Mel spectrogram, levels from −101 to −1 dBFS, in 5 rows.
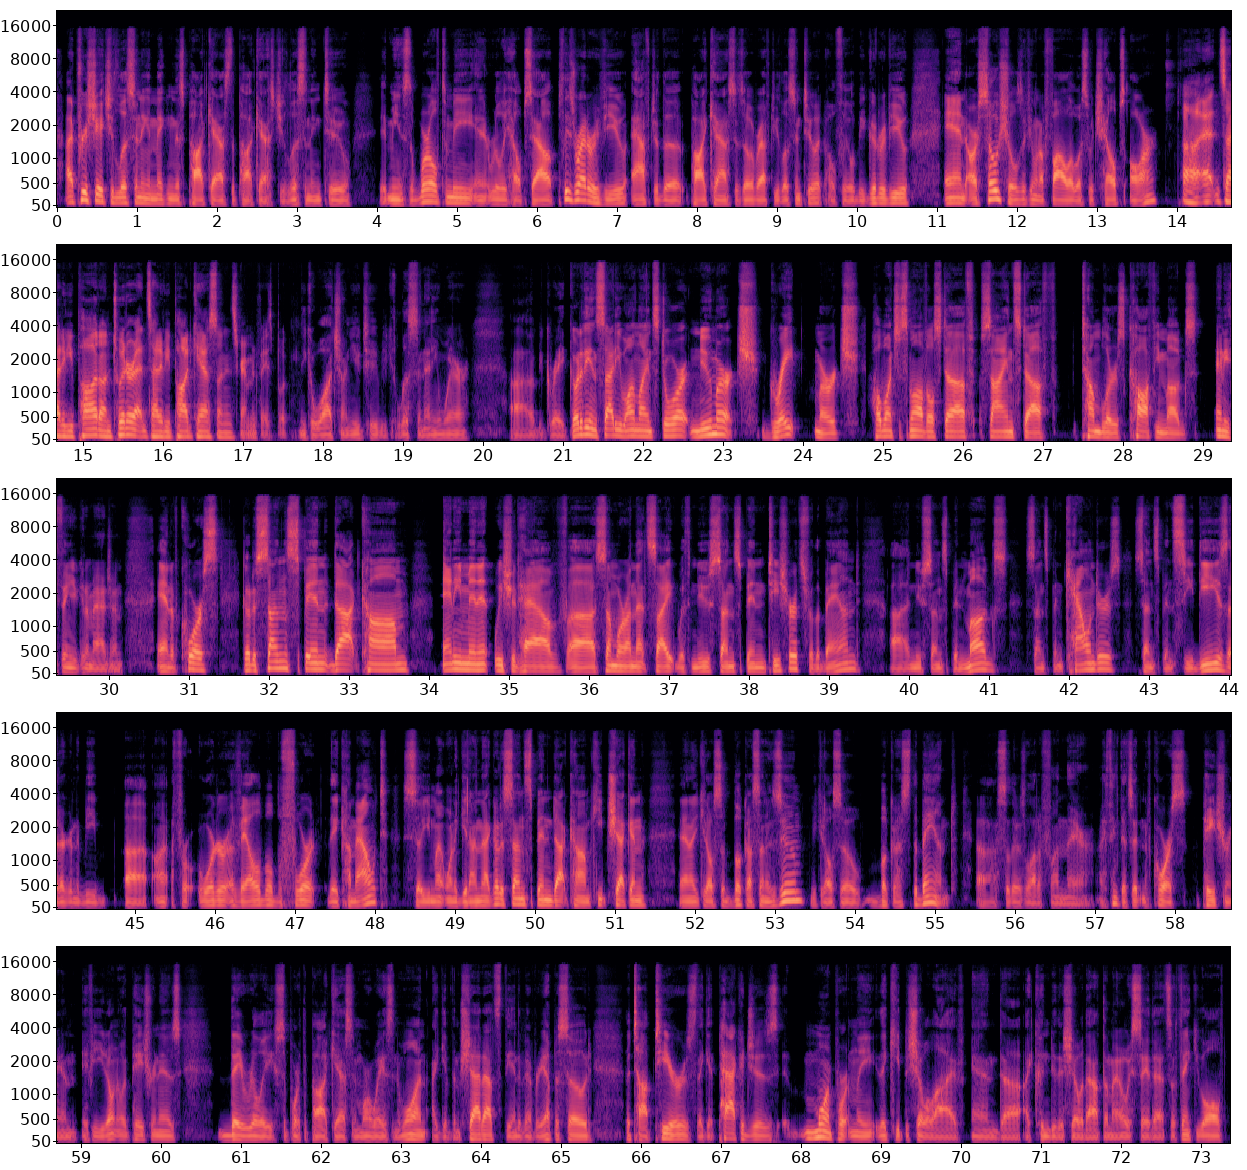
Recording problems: none

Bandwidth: 15 kHz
